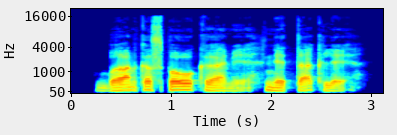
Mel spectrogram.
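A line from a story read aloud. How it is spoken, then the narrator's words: Wry snort. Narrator (Russian): хмыкнул владыка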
